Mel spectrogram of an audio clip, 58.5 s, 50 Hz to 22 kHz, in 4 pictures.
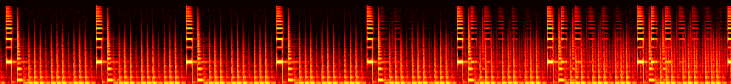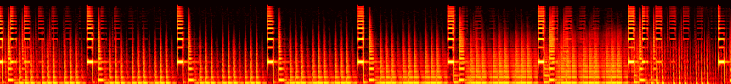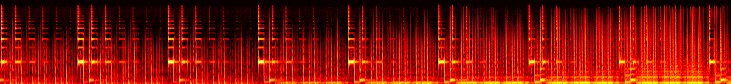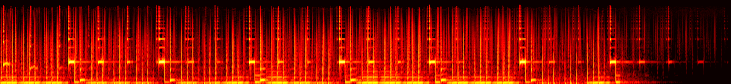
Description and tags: stsh 133 Cm anlg lead arp 9doAi
Analog monosynth recorded in my studio. Applied some light reverb, delay, and sidechain compression.
analog, techno, arp, sequence, Synth, melodic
